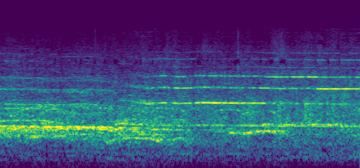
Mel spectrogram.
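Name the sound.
audience applause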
